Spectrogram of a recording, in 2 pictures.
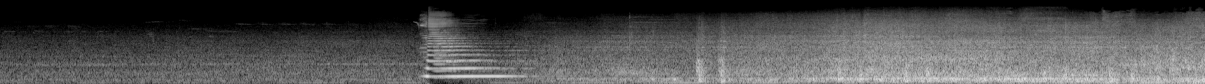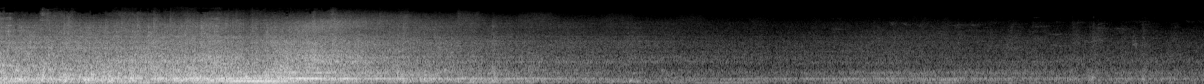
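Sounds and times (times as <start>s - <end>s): train rumble: 0.0s - 24.0s
train horn: 4.1s - 5.6s
train wheels clicking over rail joints: 6.1s - 14.9s.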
